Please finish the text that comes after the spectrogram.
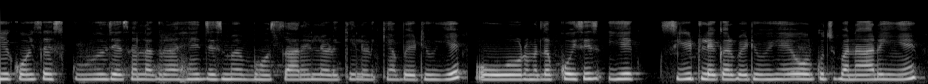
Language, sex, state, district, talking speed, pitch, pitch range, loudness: Hindi, female, Bihar, Jamui, 200 wpm, 235 Hz, 230-245 Hz, -22 LUFS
